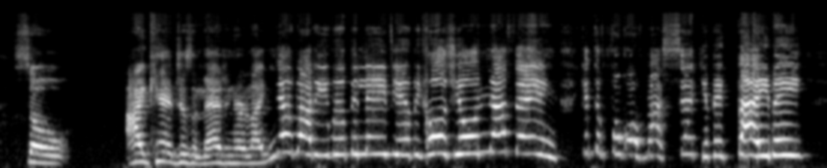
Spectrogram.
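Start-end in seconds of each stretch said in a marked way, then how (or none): 2.8-8.1 whiny, squeaky British voice, higher. Imagining an actress telling an extra to leave: Mia Goth voice. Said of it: "that's how she sounds".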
